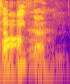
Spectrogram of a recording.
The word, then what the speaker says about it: Ibiza: Is that how you pronounce it? Yeah, yeah. Ibiza.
